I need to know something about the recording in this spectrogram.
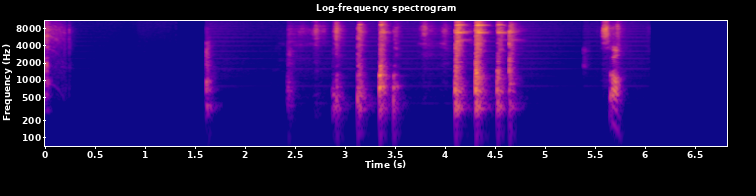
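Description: Wooden boards knock and clatter as they are handled.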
